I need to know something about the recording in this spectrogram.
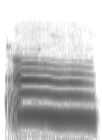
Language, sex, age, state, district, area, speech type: Assamese, female, 30-45, Assam, Sivasagar, rural, conversation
